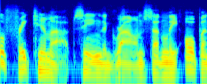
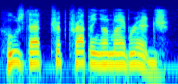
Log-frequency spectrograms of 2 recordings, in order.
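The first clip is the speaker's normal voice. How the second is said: higher, hollow intoning troll; 9 semitones higher than usual. A narrator's reading. Eddie from below playing the troll, hollow intoning. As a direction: intone it like the troll under the bridge. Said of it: "who intoned hollowly".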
